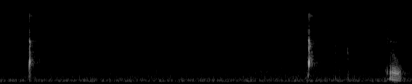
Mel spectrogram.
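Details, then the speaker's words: One-day-old baby boy with hiccups: two sharp, brief hiccup clicks about three seconds apart, then a short soft vocal sound. "You got the hiccups. Huh, say, Grandma, we got the hiccups."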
